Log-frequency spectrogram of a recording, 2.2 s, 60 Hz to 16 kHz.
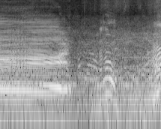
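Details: Sahiwal bull calf at a Tangail cattle market, Bangladesh, 30 December: a steady, droning moo of under a second, then nearby human voices and market bustle.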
